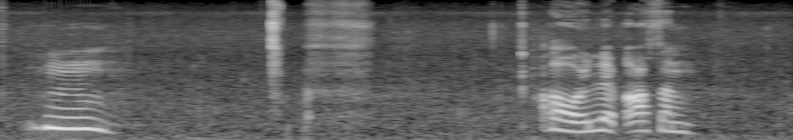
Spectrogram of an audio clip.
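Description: Thick sauce squelches as fingers dip into it.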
